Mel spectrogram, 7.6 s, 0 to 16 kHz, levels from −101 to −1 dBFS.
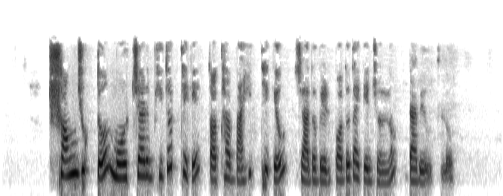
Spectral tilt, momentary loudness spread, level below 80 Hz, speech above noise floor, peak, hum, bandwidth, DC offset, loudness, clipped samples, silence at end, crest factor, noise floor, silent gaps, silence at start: -3 dB/octave; 13 LU; -60 dBFS; 66 dB; -2 dBFS; none; 8.4 kHz; under 0.1%; -16 LUFS; under 0.1%; 0.75 s; 16 dB; -82 dBFS; none; 0.75 s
